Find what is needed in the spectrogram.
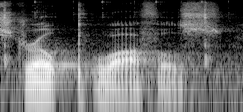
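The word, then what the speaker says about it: stroopwafel: you just buy regular Stroop waffle bro look at my look at where I am on the map brother slippery pop skills you know what fictive skilled skilled puppies it's actually pronounced stroke waffles that's cool um it's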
